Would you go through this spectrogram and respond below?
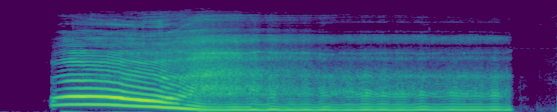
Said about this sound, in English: We interrupt this podcast with a yawn.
